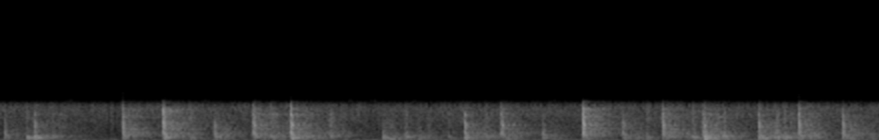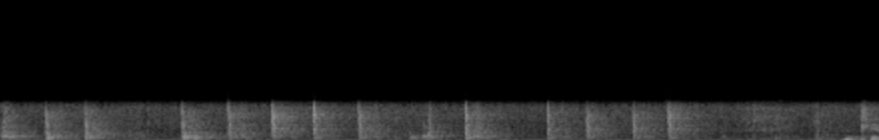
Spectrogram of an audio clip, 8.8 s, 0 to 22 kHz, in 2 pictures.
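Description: A small tool held in the fingers taps quickly and lightly on the maple bridge of a strung, hollow wooden violin held upright, for tap-tone tuning of the bridge. About 31 short, dry, woody knocks ring briefly around 400 Hz, with a steady low hum underneath.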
